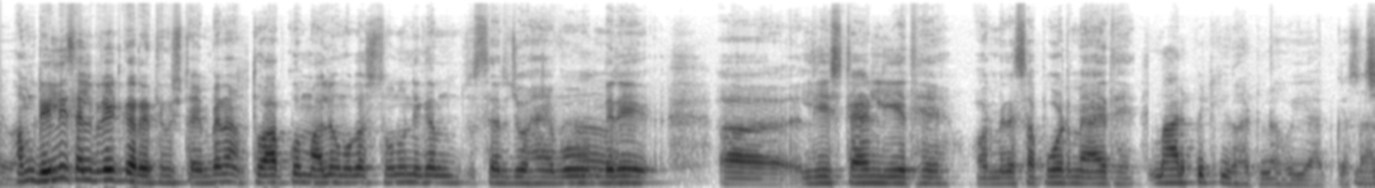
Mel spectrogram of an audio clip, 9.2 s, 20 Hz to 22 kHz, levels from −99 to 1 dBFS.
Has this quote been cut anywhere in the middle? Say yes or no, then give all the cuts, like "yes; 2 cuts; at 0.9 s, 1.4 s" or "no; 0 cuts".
yes; 2 cuts; at 1.6 s, 7.6 s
